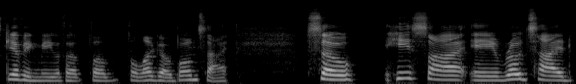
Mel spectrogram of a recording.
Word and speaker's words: bonsai: Bonsai is how it's pronounced, Kermit.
